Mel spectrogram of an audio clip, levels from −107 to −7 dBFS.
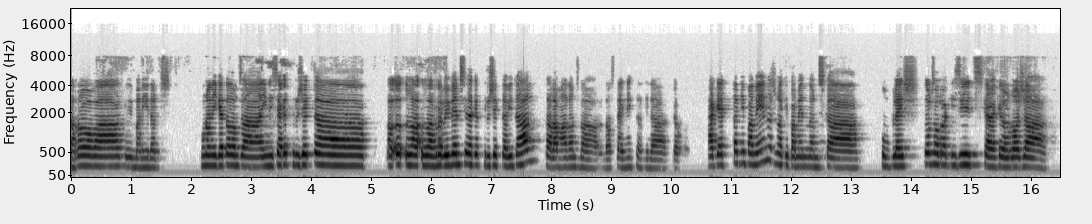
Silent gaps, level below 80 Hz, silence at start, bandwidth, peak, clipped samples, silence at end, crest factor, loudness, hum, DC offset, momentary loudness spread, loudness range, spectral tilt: none; -72 dBFS; 0 s; 8.4 kHz; 0 dBFS; under 0.1%; 0.25 s; 16 dB; -16 LUFS; none; under 0.1%; 13 LU; 7 LU; -3.5 dB/octave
